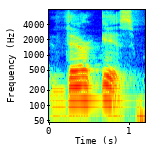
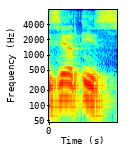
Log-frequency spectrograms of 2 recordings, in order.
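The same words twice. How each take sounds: First: The first sound is a clear 'th'. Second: The first sound is not a real 'th'. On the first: The speaker calls it right. "we say the, there is" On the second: The speaker calls it wrong. "we don't say there is"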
